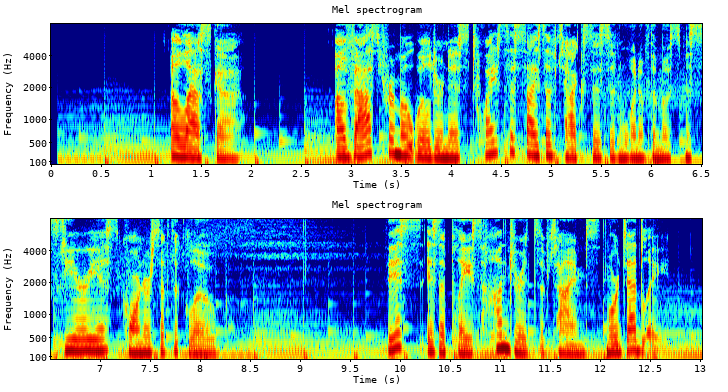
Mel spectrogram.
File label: NARRATION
